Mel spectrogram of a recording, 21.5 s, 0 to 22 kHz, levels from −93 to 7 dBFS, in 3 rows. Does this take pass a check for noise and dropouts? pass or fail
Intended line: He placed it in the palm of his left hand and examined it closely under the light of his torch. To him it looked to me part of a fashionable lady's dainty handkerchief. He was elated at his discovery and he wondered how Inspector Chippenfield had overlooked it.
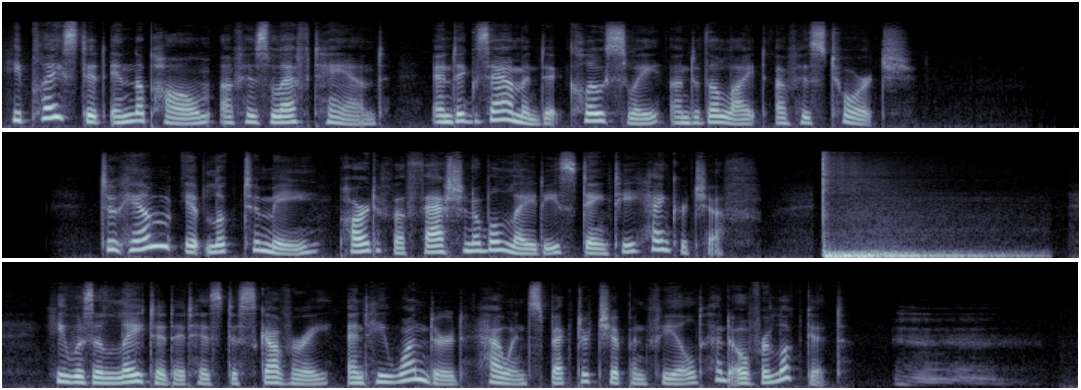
fail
